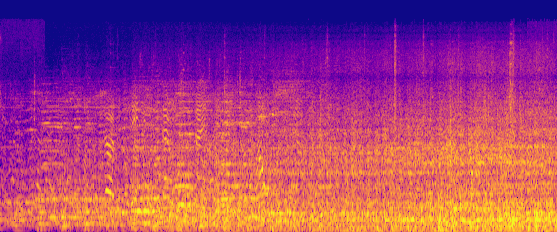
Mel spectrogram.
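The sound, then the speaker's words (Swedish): A train to Berlin rolls steadily along the rails with a continuous loud rumble and faint rhythmic clatter, while indistinct voices murmur underneath throughout. “Sen följde sång och hornmusik ända tills det var dags för oss att kliva ombord på tåget till Berlin.”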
